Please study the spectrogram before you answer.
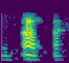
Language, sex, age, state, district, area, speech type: Assamese, female, 45-60, Assam, Tinsukia, urban, conversation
